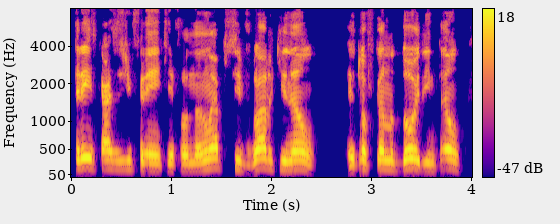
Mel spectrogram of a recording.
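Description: A man's voice: fairly high pitch, fairly even intonation, racing, no echo. A man from Brazil, a fighter guest on a podcast, telling a rambling anecdote and acting out what each person said. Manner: rambling storytelling, acts out quoted dialogue. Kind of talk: casual interview chat.

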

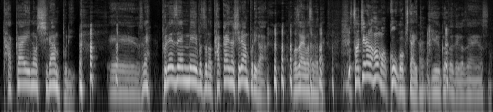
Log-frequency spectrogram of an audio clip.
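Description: A man's voice: a little high, very animated, brisk. A man hosting a radio after-talk, chatting casually and rambling with laughs between lines. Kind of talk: casual chat.

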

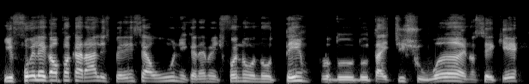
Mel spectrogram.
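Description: A man telling a long story in casual chat, animated and swearing, acting out what others said. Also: fairly high pitch, fairly quick, no echo, studio quality. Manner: animated, swearing, acts out quotes. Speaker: storyteller guest.

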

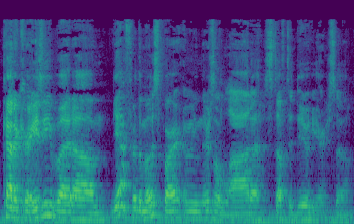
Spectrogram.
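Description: A man's voice: medium pitch, brisk. Easygoing man in a roomy office. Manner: easygoing, short answers. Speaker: guest, social media specialist. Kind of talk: casual interview answers. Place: office huddle room. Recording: roomy echo with faint hiss.

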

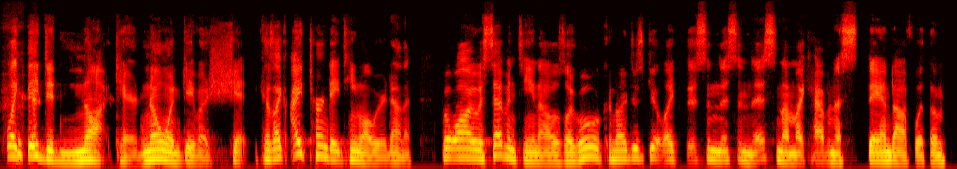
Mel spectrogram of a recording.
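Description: A woman's voice: extremely low pitch, expressive, fast, hardly any pauses, mellow, dry recording, clean studio sound. A woman telling a funny story in a casual chat, mocking herself and laughing often.

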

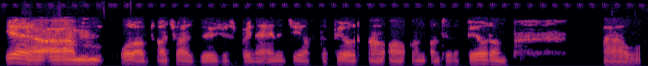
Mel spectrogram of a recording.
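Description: Low-voiced Australian man on a muffled phone. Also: steady tone, normal speed, no room sound. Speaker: rugby league player. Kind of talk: casual radio interview. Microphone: phone call.

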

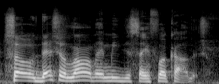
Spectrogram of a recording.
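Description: Slangy young man, higher-pitched voice. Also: fairly even intonation, quick pace, warm tone. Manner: slangy, repetitive, emphatic. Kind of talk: casual profane group chat.

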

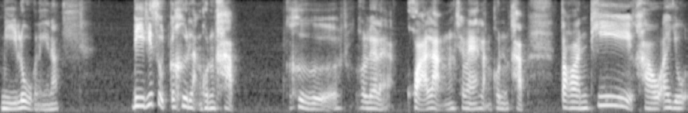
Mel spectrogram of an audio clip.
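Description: A woman's voice: sits low, a bit bright, husky. A woman in her thirties, a mother hosting a podcast, telling her own story in a candid, blunt, slangy way and acting out the voices of the people in it. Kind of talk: casual storytelling chat.

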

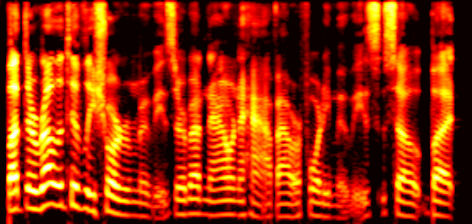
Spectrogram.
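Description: A man's voice: medium pitch, fairly quick, dry recording. Young man rambling in casual podcast chat. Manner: rambling, lots of fillers and likes, wraps up the show. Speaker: podcast co-host.

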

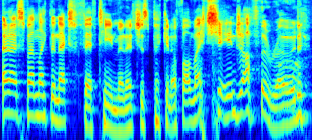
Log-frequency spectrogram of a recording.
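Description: A man's voice: medium pitch, expressive, normal speed. A man from Boston, a podcast co-host, telling a story casually, laughing and swearing often. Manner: laughs through his own story, swears freely.

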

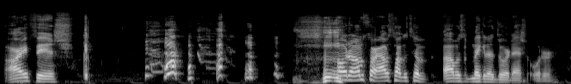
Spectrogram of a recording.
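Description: A man's voice: a little high, wildly swooping pitch, normal speed, fairly bright tone, no room sound, faint music behind. A man hosting a casual podcast, bantering in a sassy, campy, teasing way with drag slang. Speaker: podcast host. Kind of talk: casual reality-show banter.

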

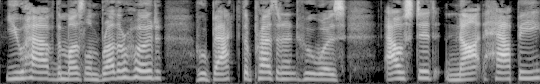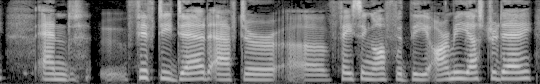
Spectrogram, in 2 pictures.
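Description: A woman's voice: mid-range voice, steady tone, unhurried, clean tone, dry recording. A woman hosting a live news interview from a studio, summarising and probing in a conversational way. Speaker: news programme host. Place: dry studio.

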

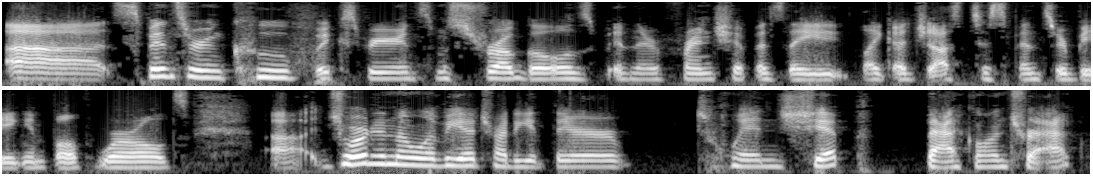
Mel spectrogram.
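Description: A woman's voice: on the low side, moderate pace, dry recording. A woman hosting a casual podcast, recapping episodes, often laughing and restarting her phrases. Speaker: podcast host.

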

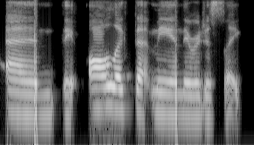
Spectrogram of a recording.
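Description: A young woman, a band vocalist, answers interview questions in a casual, rambling way packed with fillers and restarts. Her lowish, slightly bright voice is steady at a normal speed, on a rough recording with slight background noise.

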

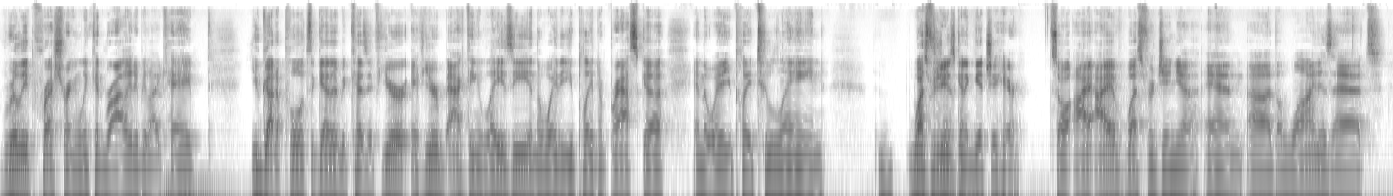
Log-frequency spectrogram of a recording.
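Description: A man co-hosting a casual sports podcast, excitable, laughing a lot and saying "like" often. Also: fairly low pitch, fairly quick. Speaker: podcast co-host.

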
